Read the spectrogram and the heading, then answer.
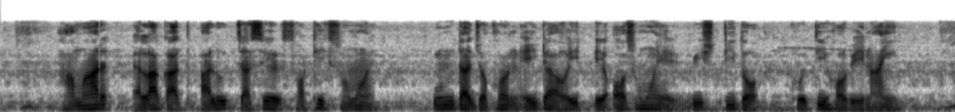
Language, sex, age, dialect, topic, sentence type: Bengali, male, 18-24, Rajbangshi, agriculture, question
